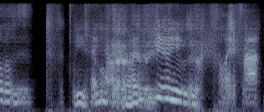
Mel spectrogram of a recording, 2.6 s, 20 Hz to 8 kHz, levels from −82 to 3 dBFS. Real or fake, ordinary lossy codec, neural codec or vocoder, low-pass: fake; MP3, 48 kbps; codec, 16 kHz, 0.5 kbps, FreqCodec, smaller model; 7.2 kHz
